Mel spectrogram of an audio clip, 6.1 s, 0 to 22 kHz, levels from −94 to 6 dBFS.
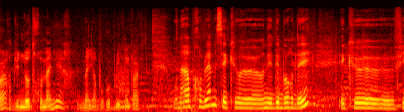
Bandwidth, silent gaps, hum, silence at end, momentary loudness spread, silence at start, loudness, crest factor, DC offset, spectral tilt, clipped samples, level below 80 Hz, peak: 16.5 kHz; none; none; 0 s; 12 LU; 0 s; -29 LUFS; 18 dB; under 0.1%; -5.5 dB/octave; under 0.1%; -60 dBFS; -12 dBFS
